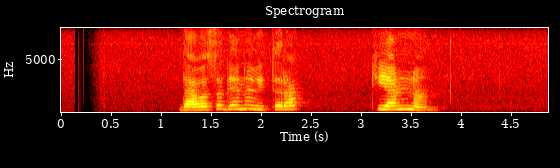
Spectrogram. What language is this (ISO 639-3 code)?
sin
